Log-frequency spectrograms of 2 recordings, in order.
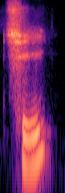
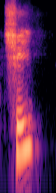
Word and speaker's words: Chi: My Chinese name is Qi. So C-H-I, Qi. But we have different tones in Chinese. We have four different tones.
